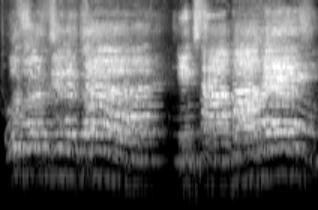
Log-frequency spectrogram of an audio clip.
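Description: A group of voices singing an Armenian song together. The phrase breaks off for a short breath a little past the middle, then the next phrase begins.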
